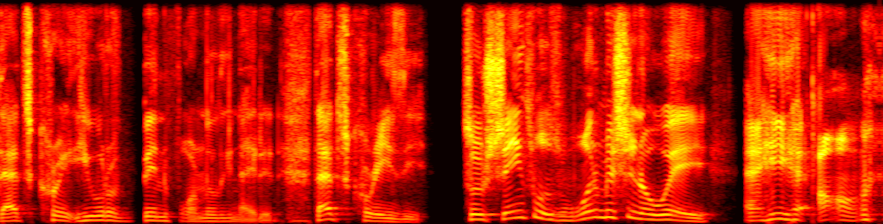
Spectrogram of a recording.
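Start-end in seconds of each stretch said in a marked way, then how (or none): none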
